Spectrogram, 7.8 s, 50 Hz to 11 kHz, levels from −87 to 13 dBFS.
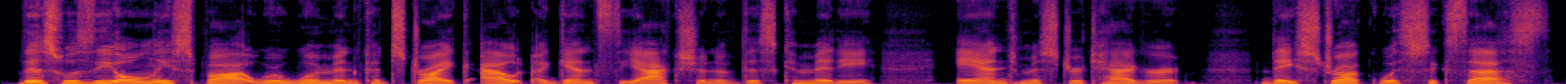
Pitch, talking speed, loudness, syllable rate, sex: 185 Hz, 175 wpm, -19 LUFS, 4.9 syllables/s, female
